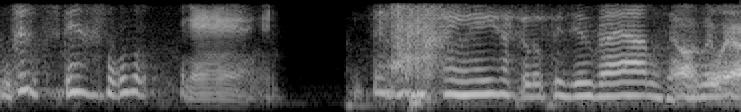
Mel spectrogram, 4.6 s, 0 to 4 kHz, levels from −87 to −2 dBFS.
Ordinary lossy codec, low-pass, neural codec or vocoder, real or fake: none; 3.6 kHz; codec, 16 kHz, 1 kbps, FunCodec, trained on LibriTTS, 50 frames a second; fake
